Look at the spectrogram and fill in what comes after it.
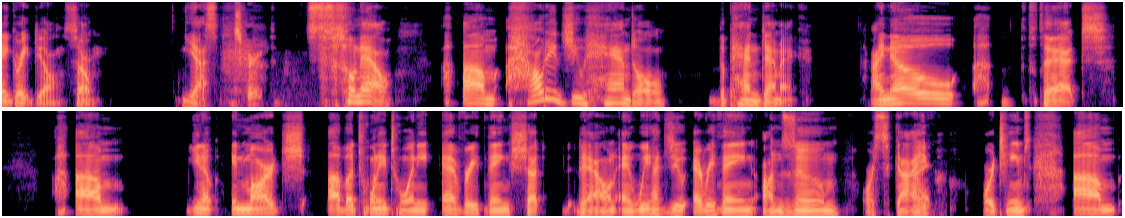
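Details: Stuttering in a real adult male who stutters and says his stuttering is lifelong and comes and goes unpredictably; he reports blocks with long pauses and uses helper words.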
